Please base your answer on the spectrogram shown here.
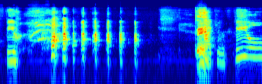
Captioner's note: laughs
